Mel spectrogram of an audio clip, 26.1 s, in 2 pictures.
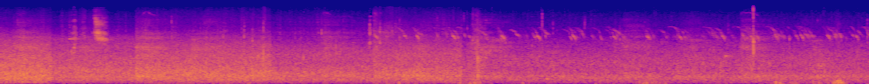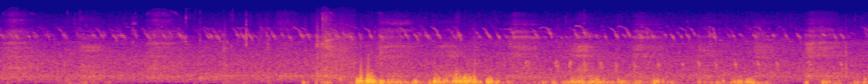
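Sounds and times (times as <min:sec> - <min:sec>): steady background hiss: 0:00.0 - 0:18.5
small birds chirping: 0:00.2 - 0:26.0.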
